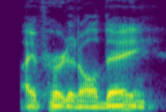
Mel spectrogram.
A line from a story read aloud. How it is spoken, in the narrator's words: said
